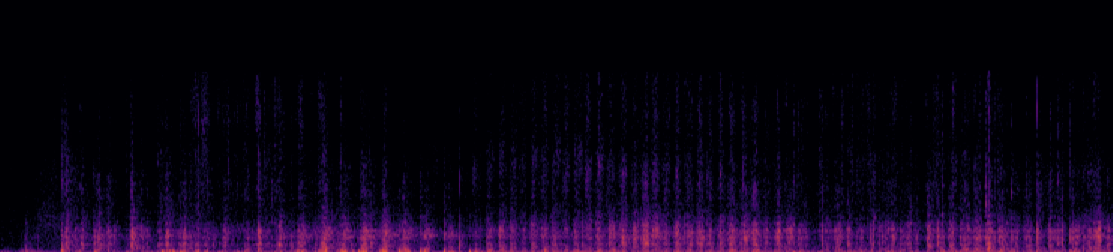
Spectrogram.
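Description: A full-size, pebbled brown composite-leather American football with white stripes, hollow and inflated, is held in one hand and scratched with the fingernails of the other. Rapid, dense scratching runs continuously for about nine seconds, with a hollow low thump under crisp, bright, gritty rasps from the pebbled surface.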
